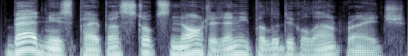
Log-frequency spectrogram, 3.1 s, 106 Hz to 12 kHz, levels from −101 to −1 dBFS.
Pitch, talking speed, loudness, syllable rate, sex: 110 Hz, 175 wpm, -18 LUFS, 5.6 syllables/s, male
